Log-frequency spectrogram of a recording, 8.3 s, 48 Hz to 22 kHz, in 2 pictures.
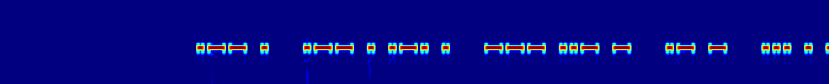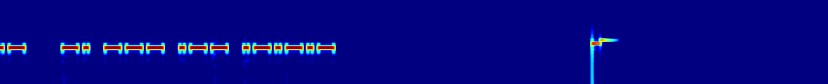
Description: Morse code, heard as a keyed tone, about 41 wpm, 700 Hz. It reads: WE WERE OUT AT SEA NOW.
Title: Sentences from Top 1000 Words - Review Part 1 - 45wpm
